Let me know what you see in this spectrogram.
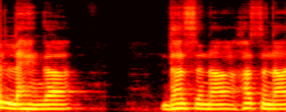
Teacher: जैसे ही आप इनका उच्चारण करोगे तो आपको लगेगा कि नाक और मुख दोनों से इसमें वायु निकलती है, तो इसलिए इन्हें बोलते हैं अनुनासिक।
